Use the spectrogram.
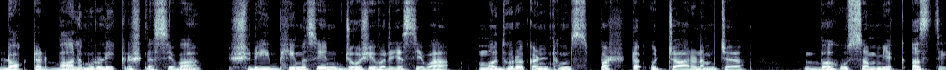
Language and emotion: Sanskrit, neutral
